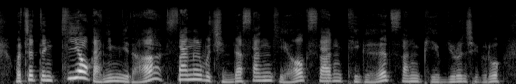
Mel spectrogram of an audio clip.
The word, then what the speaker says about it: 쌍기역: 그래서 쌍기역, 쌍디귿, 쌍비읍, 쌍시옷, 쌍지읒 이런 식으로 하는데 예, 그래서 이제 끼역이라고 그렇게 읽으면 안 되는 거죠. 쌍을 붙여가지고 쌍기역이라고 읽어야지 끼역이라고 그렇게 읽으면 안 되겠습니다.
